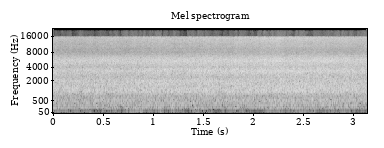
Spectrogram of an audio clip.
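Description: A strong flooding river rushes past houses in a loud, constant roar of churning water close by, unbroken and without voices.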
